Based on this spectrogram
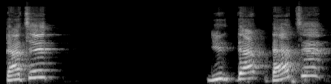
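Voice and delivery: high, loud rising squawk of disbelief; incredulous. Retold or imitated. Comedian reenacting his reply to the waiting man, incredulous. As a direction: blurt it out, utterly thrown by the anticlimax. Retelling disbelief at stalker's question.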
